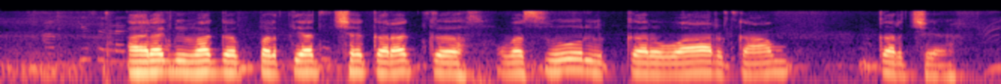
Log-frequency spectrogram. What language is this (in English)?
Magahi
